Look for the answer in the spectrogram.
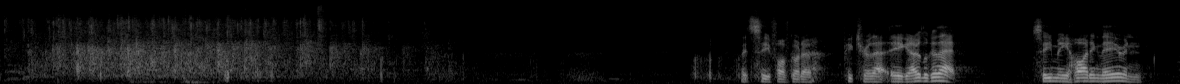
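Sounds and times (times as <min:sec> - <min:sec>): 
crowd applause: 0:00.0 - 0:04.7
speech: 0:07.4 - 0:09.7, 0:10.3 - 0:11.5.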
